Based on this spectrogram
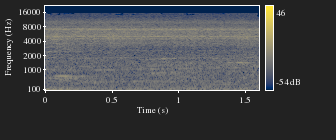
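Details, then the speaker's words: Gas stove on LPG cylinder, Y-branch hose feeding two stoves, after turning flow down to the right: soft, steady, even hiss with no pulsing or sputtering before ignition; normal low gas flow. "sudah seperti ini kecil sekarang putarnya lanjutkan sampai kompor menyala"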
